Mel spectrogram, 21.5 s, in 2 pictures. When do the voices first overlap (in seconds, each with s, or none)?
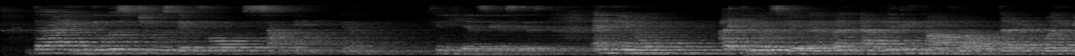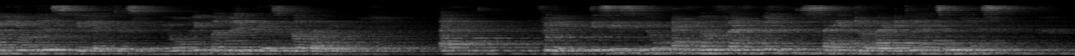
none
